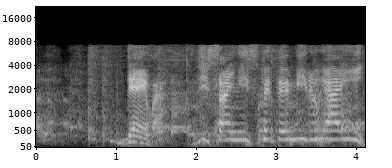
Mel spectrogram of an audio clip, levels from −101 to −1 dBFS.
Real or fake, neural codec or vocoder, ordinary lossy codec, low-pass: fake; codec, 24 kHz, 6 kbps, HILCodec; AAC, 32 kbps; 7.2 kHz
